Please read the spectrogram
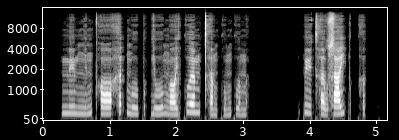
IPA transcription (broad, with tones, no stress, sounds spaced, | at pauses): m yː˨ m ŋ ɪ˨˥ ŋ pʰ ɔː˨ h ɐ˥ t̚ ŋ uː˨ p ʊ˧ k̚ j uː˨˥ ŋ ɔː˨˧ j kʷ œː˥ m t̪ʰ ɐ˨ m kʷ ɐ˨˥ m kʷ ɐ˧ m | p yː˨ t̪ʰ ɐ˨˩ w s aː˨˥ j p ʊ˥ k̚ h ʊ˧ k̚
